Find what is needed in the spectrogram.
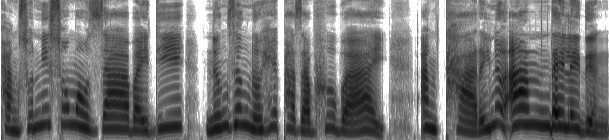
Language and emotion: Bodo, surprised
